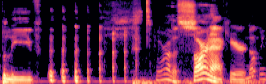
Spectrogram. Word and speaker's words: Saranac: We're on a Sarnak here. nothing says. What- I'm sorry. Can you pronounce that beer again? Sarnak. Saranac?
